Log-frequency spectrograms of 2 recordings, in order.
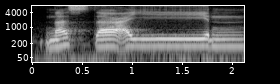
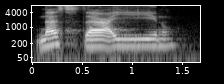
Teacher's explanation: Yang pertama dengan sukun nastain. Yang kedua dengan raum, nastainu.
